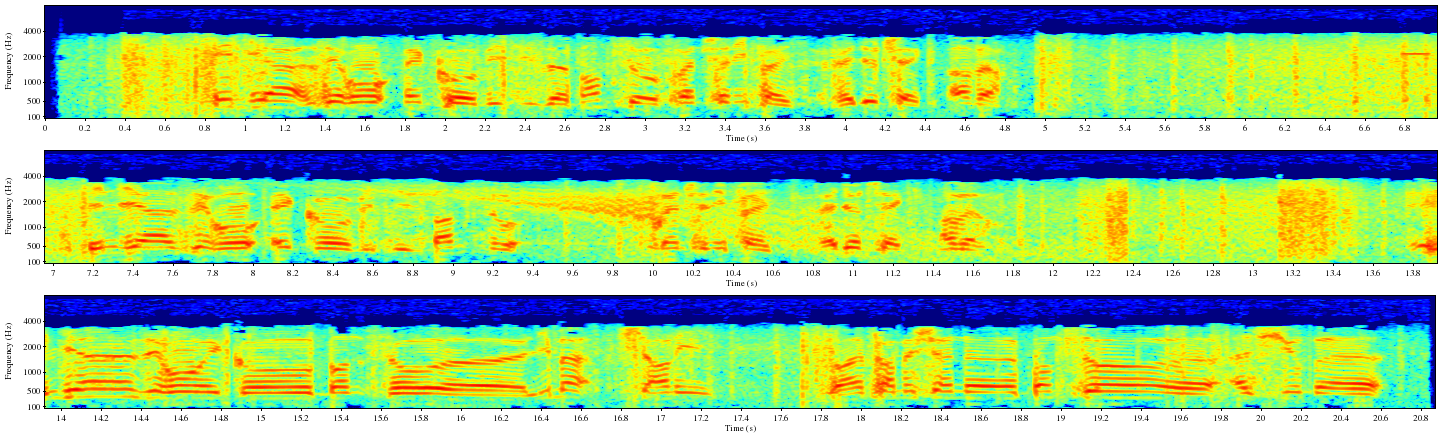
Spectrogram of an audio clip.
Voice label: french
